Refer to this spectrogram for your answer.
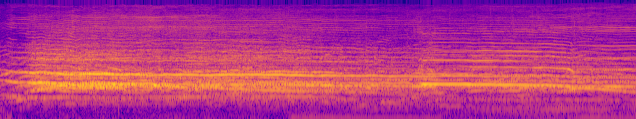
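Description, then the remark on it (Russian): A crowd of children at a school shouts, cheers and claps together in a loud, sustained roar of high-pitched voices. The noise holds steady for the whole stretch, with a slight surge near the end. “Все опять закричали и захлопали, потому что швабра очень полезная вещь.”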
